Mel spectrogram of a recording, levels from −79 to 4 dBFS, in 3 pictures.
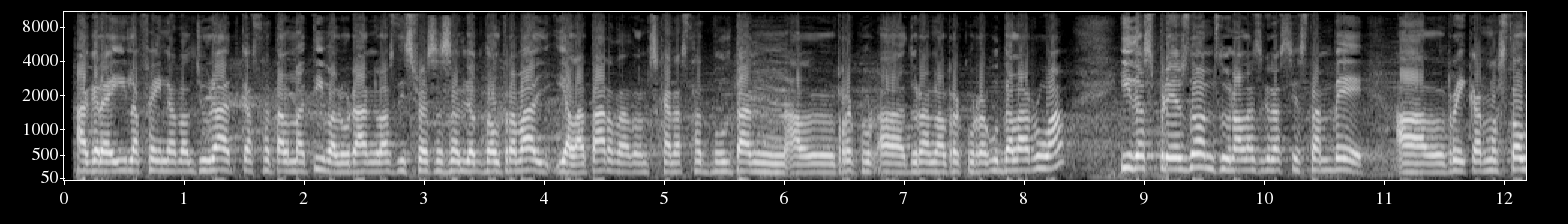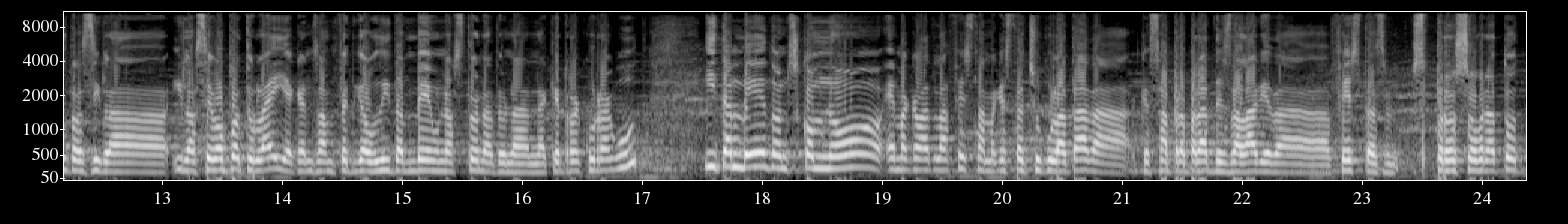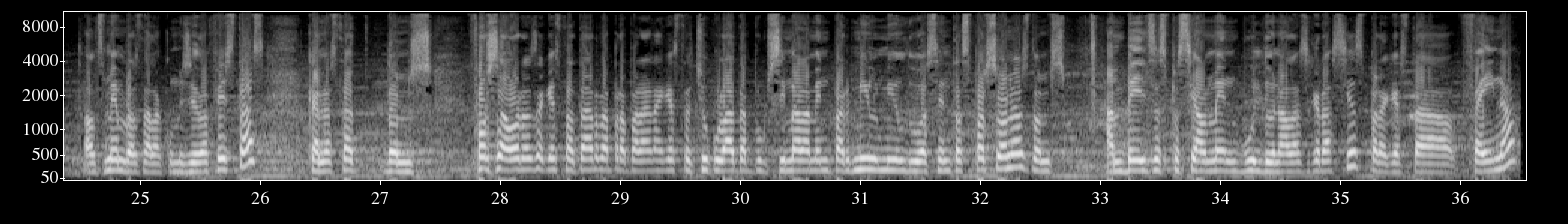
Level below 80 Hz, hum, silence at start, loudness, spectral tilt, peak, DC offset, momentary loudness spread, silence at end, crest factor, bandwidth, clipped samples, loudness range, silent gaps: -42 dBFS; none; 0.1 s; -10 LUFS; -4.5 dB/octave; 0 dBFS; 0.3%; 6 LU; 0.05 s; 10 dB; 11 kHz; 2%; 1 LU; none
